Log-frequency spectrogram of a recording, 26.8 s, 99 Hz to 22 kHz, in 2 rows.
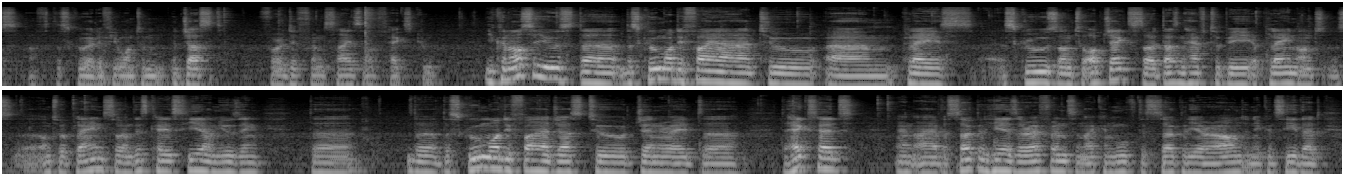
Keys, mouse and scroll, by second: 4.5-5.0 scroll down 3, 4.5 a, 5.0 a, 5.5-6.0 shift+middle drag, 6.0-6.8 scroll up 3, 7.1 middle click, 7.6-8.3 scroll down 4, 7.9-8.8 shift+middle drag, 9.0-9.3 scroll up 2, 9.3 shift+middle click, 9.4-9.8 shift+scroll down 1, 9.8-10.5 shift+scroll up 4, 10.4 shift+middle click, 10.5 shift+scroll down 1, 11.1 scroll down 1, 11.7 scroll down 1, 12.0-12.5 scroll up 2, 12.5-13.0 shift+middle drag, 12.6-13.0 shift+scroll down 1, 14.1 click, 14.6 middle click, 15.1 click, 15.7-17.2 scroll down 11, 17.7-18.6 scroll up 7, 18.8-20.3 shift+drag, 18.8 shift+middle click, 20.3 shift+middle click, 21.1-22.1 scroll up 3, 22.1 click, 22.1 scroll up 1, 23.0 Tab, 23.4 middle click, 23.8 g, 25.4 click.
